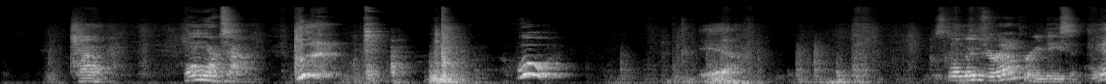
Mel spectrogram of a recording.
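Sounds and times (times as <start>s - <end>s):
man grunting: 2.9s - 3.6s, 5.0s - 5.8s, 7.0s - 7.6s
deep thud: 3.7s - 4.8s.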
